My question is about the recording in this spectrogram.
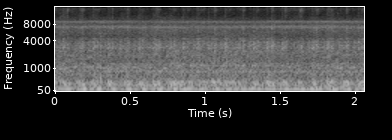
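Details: Suzuki Carry 1.0 petrol engine idling with lumpy uneven low thump, shaking and using excess fuel; pulling plug caps while running shows one cylinder barely firing, a weak spark plug.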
